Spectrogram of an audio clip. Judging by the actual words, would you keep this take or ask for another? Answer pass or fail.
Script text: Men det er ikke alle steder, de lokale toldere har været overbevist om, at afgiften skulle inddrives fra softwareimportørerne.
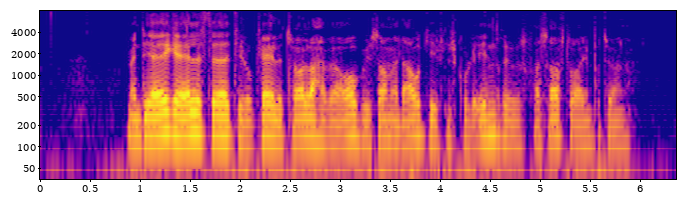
pass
